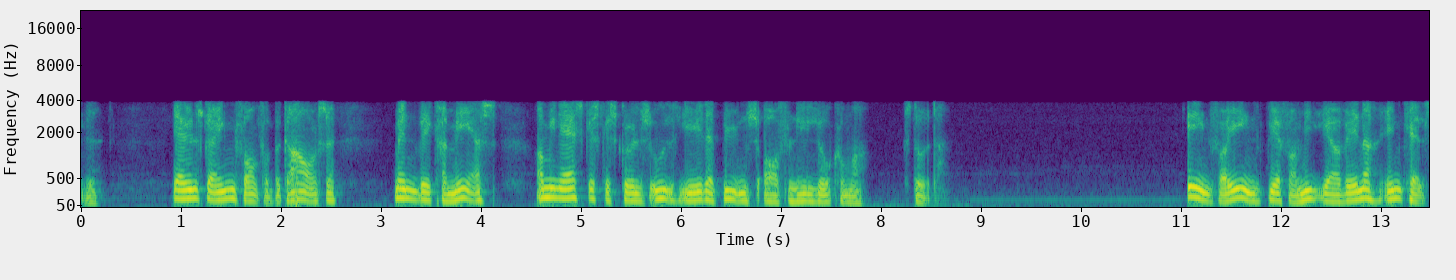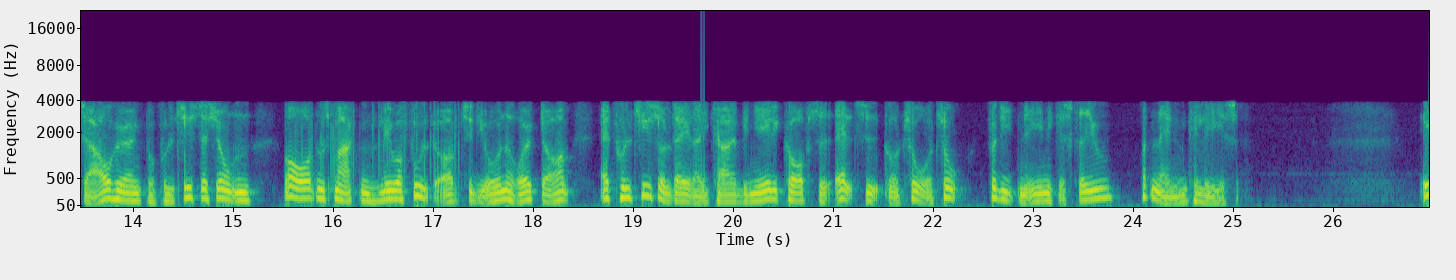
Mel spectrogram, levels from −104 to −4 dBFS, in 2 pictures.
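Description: A buzzy, gravelly roughness colours the speech from start to finish, with nothing audible above 4 kHz. That is the GSM full-rate codec, whose damage is plainly audible here and fits its 13 kbps rate. It rebuilds the voice from a vocal-tract model excited by regularly spaced pulses, keeping only every third excitation sample, so the natural breathiness turns into coarse buzz and the top end is simply gone.

At 2.14 s, right after "ønsker ingen form for", the sound briefly freezes into a short rough, metallic ring, and the same thing happens again at 11.44 s, just before "en bliver familie og". These are lost GSM frames, one 20 ms frame each time. The decoder had no valid data for that slot, so it reused the last good frame's settings, holding the previous sound instead of leaving a gap.

At 19.69 s, just after "rygter om at politisoldater", there is a tiny garbled stumble. Here chunks are out of order: a 10 ms piece of audio arrived two chunks late and played after the material that should have followed it. 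Nothing is missing, but the sequence is scrambled, and this creates three hard joins around the jumbled moment.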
